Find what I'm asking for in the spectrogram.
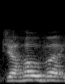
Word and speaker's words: Jehovah: His very name, Jehovah Yahweh, by the way, same name. Like I said, we don't know how to pronounce it, so those two are both acceptable.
